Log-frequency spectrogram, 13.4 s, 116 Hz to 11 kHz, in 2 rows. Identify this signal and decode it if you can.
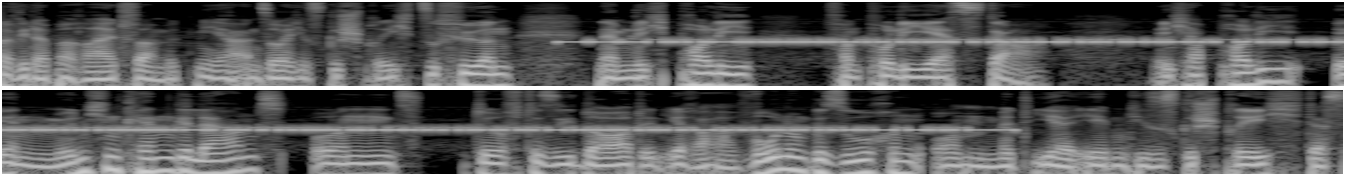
RTTY (50 baud, 170 Hz shift), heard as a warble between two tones, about 1350 Hz centre, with speech in German. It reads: SFFBL REMPK AQXUT EGJRL FYVEA RABQI KNMCJ AVICD CVMDM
